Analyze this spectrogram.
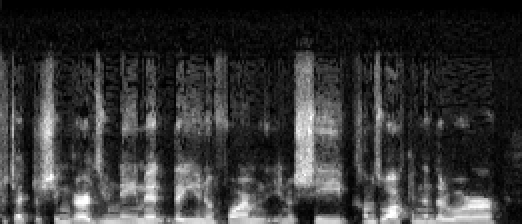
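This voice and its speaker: This woman speaks with a Midwestern US accent. Her pitch sits in the medium range. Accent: US Midwest. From Ohio, Akron. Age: 30s. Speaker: softball umpire. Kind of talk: interview.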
